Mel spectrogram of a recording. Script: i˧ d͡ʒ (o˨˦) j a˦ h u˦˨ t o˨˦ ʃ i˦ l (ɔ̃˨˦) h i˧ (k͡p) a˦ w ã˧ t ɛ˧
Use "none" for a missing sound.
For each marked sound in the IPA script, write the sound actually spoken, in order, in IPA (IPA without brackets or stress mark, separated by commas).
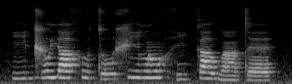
o˦, ɔ̃˦, k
